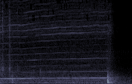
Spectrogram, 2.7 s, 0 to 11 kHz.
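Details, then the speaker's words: 2000 Corvette C5 hardtop, new GM driver-side window regulator and motor, bench-tested before glass fitted: steady electric motor whine the full travel, then a single soft thump at the stop; no grinding; normal power window operation. "and it stopped where it should and it didn't grind"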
